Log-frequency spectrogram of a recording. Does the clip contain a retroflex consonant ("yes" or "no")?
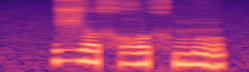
no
